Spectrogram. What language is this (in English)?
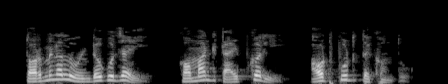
Odia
